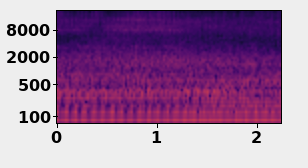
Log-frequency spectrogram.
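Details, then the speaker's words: 1986 Suzuki Katana four-cylinder, unstarted for 31 years, after correcting swapped plug leads (firing order was wrong): even, unbroken hum at steady idle with no misfires, running rich but smoothly on all four cylinders. "that's running 10 times better now let's get it charging not B Boos Link in description just listen to how smoothly this thing"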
